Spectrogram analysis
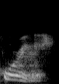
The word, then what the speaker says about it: KORIQ: actually engaging but um corey korr yes i realized that it is pronounced the same as your your first name yemen but what's up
